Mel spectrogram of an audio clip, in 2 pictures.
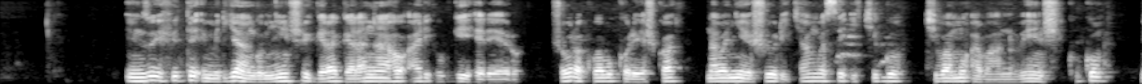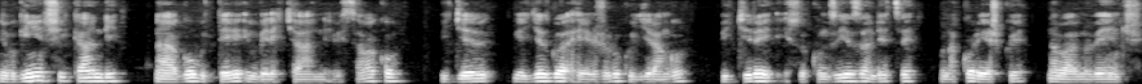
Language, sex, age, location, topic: Kinyarwanda, male, 18-24, Huye, education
